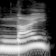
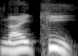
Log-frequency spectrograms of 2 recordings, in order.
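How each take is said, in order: First: The word ends on the 'k' with no final vowel. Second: The word ends with an extra 'ee' vowel. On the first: The speaker calls it wrong. "It's not नाइक" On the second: The speaker calls it right. "It's नाइकी"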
